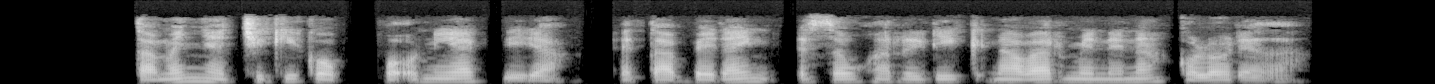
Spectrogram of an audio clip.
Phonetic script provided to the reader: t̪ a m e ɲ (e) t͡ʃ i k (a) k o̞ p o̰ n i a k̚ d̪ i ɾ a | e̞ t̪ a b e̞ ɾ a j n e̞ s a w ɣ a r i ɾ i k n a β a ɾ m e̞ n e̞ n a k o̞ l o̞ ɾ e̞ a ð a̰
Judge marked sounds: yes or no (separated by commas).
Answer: no, no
